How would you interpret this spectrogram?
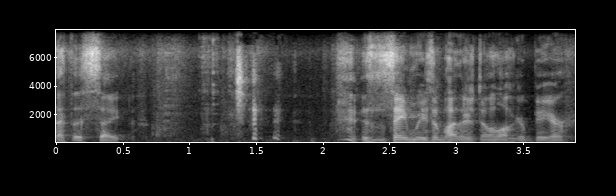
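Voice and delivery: ordinary talk, nothing marked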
